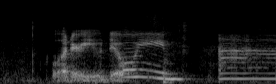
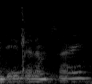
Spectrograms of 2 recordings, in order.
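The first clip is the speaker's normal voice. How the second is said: soft whispered apology; whispered sorry; 9 dB quieter, faster than usual. Real, not acted. Apologizing after dropping food.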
